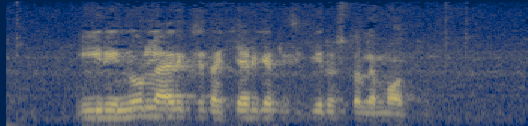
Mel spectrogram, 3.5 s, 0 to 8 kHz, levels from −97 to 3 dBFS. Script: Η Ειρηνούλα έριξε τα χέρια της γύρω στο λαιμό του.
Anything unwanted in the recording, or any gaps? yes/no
no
